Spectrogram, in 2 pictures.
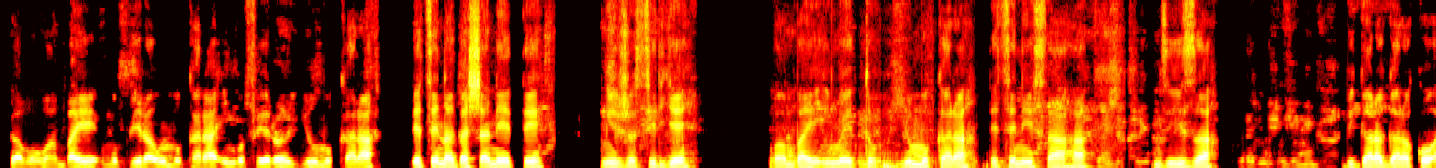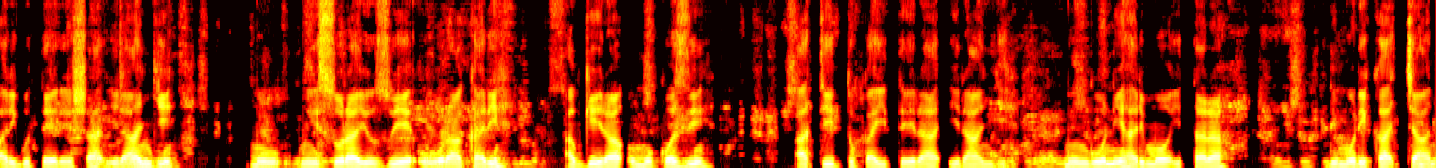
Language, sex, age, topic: Kinyarwanda, male, 18-24, finance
